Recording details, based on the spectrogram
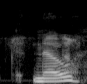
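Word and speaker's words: não: No. Okay. It sounds like you're saying no, but a little bit differently.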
